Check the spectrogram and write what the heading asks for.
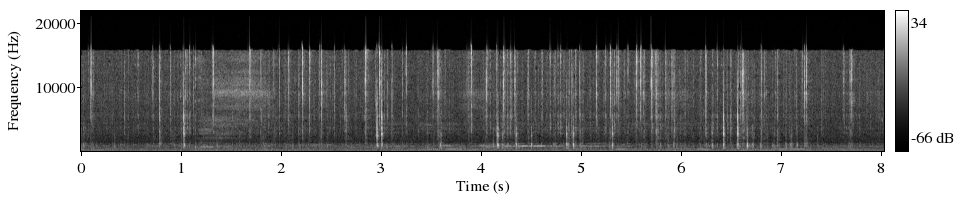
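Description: Rapid, irregular metallic clicking and scraping of a city rake worked in and out of the pin-tumbler cylinder of a Master Lock Titanium Series steering wheel lock, under tension from a tension wrench, as the pins are raked to set. A steady low hum runs underneath.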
